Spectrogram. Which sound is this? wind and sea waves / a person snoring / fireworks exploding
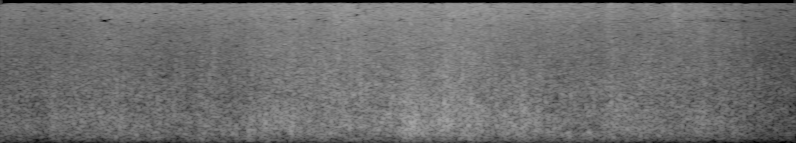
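wind and sea waves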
